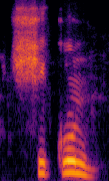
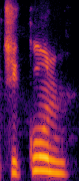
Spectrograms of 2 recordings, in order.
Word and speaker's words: Qigong: Busca en internet, se escribe con Q, Shikun, así se escribe, Qigong, así se escribe. El Qigong o el Chikun se llama o significa trabajo fuerte.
